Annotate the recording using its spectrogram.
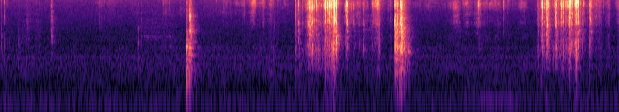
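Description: A deck of tarot cards being handled and shuffled on a table: a single sharp tap about two seconds in, a short burst of shuffling around three seconds, another tap, then a quick run of card rustles near the end.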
